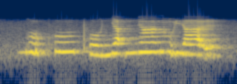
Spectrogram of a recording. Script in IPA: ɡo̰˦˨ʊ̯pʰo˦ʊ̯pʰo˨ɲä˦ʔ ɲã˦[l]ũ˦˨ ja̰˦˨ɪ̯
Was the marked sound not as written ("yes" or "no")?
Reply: no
